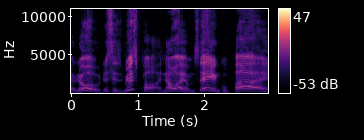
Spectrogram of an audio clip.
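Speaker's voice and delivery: deep, loud, booming vampire voice, dropping low. Redoing the sign-off for the chat, in Miss Paw vampire voice. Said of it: "I had to sound like more like a vampire".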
